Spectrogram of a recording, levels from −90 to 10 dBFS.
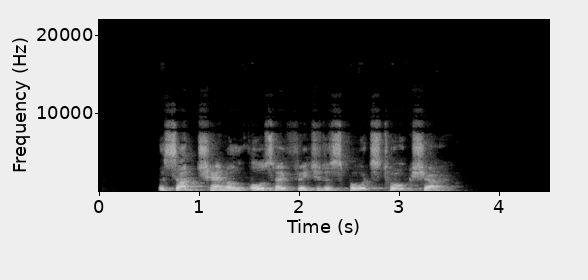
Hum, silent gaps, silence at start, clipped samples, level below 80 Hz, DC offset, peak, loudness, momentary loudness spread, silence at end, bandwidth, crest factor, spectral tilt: none; none; 0.6 s; under 0.1%; -64 dBFS; under 0.1%; -2 dBFS; -16 LUFS; 4 LU; 1 s; 9.4 kHz; 16 dB; -4.5 dB/octave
